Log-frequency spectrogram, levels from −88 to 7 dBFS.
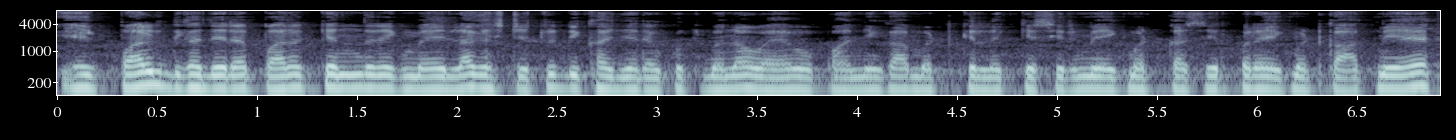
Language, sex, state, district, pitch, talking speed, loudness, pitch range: Hindi, male, Rajasthan, Bikaner, 135 Hz, 330 wpm, -16 LUFS, 130-145 Hz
